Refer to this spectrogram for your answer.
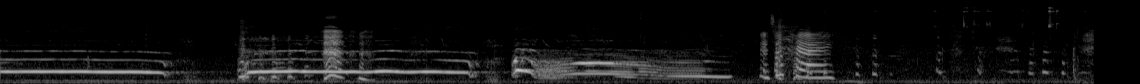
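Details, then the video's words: Dog howling in steady drawn-out tones, then a wavering, falling howl and brief whimpering yelps before going quiet, with scattered clicks. "Dog howling"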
